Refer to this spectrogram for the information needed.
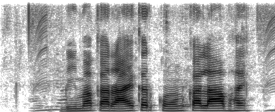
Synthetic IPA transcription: biːmãkaɾaːjkəɾkoːnkalaːbɦɐe

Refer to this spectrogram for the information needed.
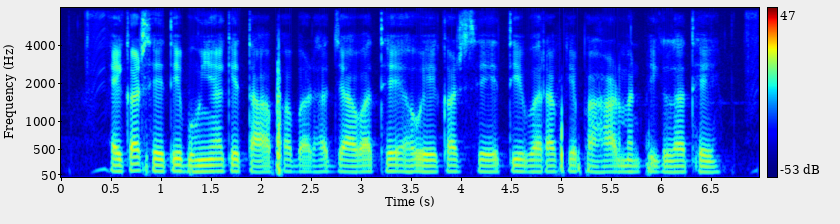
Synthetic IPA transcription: eːkəɾseːt̪ibʱũːjãket̪a̰ːpʰabə̰ɽət̪̚d͡ʒaːʋə̰t̪ʰeɐṵeːkəɾseːt̪iʋəɾəpkepɐɦaːɽmənpɪɡlat̪ʰeː

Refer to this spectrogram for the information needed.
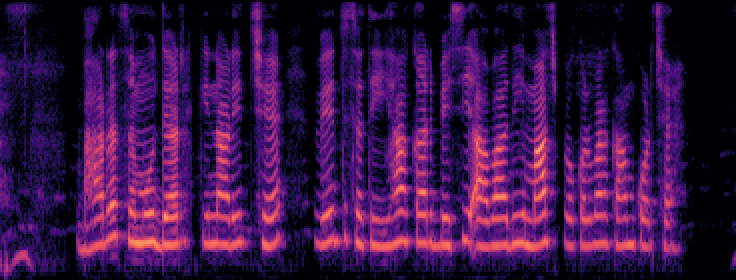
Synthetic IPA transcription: bʱaɾət̪səmud̪əɾkɪnaɽit̪̚t͡ʃʰe | ʋed̪sət̪iɦãkəɾbesiaʋad̪imat͡ʃpɾɔkəɾʋaɽkamkɔɽt͡ʃʰe

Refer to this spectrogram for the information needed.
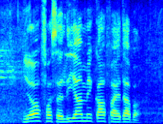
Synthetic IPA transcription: jɐfɐsəlijamẽkafaːɪd̪abaː

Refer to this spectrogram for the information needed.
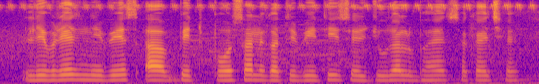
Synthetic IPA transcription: libɾed͡ʒnibesabit̪posənɡət̪ibid̪ʱisẽd͡ʒuɾəlbʱəsəkɛt͡ʃʰɛ

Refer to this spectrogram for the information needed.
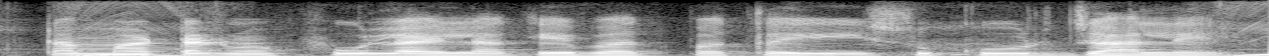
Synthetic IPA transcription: ʈəmaʈəɾmẽpʰuːlaɪlakebaːd̪̚pət̪əisʊkuɾd͡ʒale

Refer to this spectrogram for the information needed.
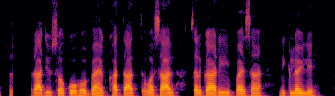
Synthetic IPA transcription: ɾaːd͡ʒusɔkoɦobɛ̃ːkʰːat̪aːt̪ʋəsaːl | sɐɾkaːɾipɛːsa | nɪkləileː

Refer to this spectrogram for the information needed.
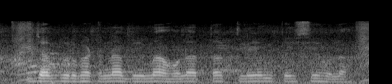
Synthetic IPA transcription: d͡ʒəbd̪ʊɾɡʱəʈnabiːmaɦoːlat̪ɔkleːmkəɪseɦoːlaː

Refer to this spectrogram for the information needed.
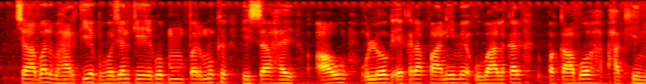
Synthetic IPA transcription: t͡ʃaːbəlbʱaɾt̪ijəbʱod͡ʒənkeːɡopəɾəmʊkʰɦɪsːaɦəja̰uloɡekɾapaːnimeʔubalkəɾpəkabohəkʰin

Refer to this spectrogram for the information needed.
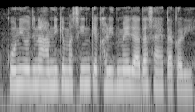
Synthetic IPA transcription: koːnjoːd͡ʒnaɦɐmnikemɐsiːnkexɐɾiːd̪mẽzjaːd̪asaːɦt̪akɐɾi

